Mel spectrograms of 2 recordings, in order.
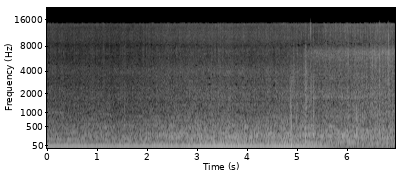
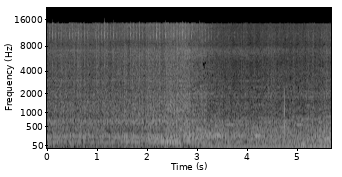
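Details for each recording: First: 2016 Jeep Wrangler Unlimited V6 after swapping out a bad ignition coil that caused misfires. Low even idle with no stumbles, and misfire counters read all zeros. Normal idle. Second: 2016 Jeep Wrangler Unlimited V6 at idle, checked with scope: uneven beat that periodically stumbles; misfire from a bad ignition coil that worsens as it heats up, coil to be replaced.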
